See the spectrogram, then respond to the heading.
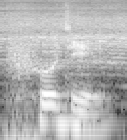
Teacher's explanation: So her H sounds sometimes become like a Japanese F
